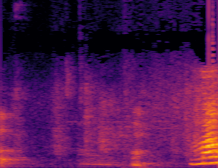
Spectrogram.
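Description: Short vocal sounds: a brief cry at the start, then two short pitched cries a little past the middle, each lasting a fraction of a second.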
